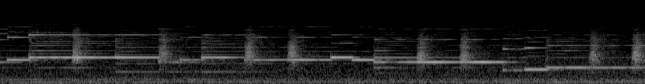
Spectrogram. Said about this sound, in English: What's that? The ice cream truck. It's following me.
